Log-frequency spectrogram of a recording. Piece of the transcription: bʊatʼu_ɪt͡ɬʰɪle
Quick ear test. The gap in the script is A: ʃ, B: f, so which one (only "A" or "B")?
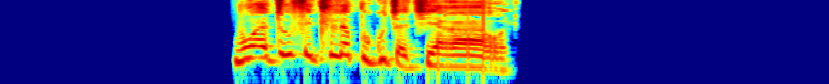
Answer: B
